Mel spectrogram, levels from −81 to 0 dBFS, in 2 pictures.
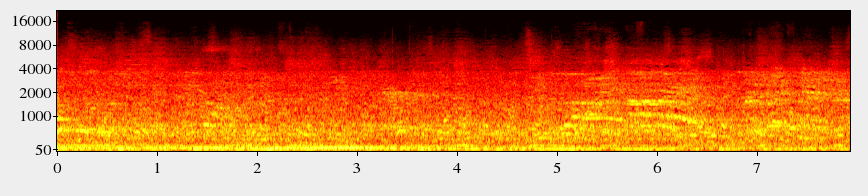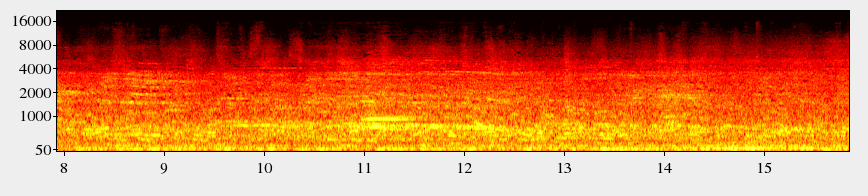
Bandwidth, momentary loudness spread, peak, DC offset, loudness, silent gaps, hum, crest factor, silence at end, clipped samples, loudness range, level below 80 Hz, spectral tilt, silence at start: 12.5 kHz; 4 LU; -2 dBFS; under 0.1%; -17 LUFS; none; none; 14 dB; 0 s; under 0.1%; 2 LU; -26 dBFS; -6.5 dB/octave; 0 s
